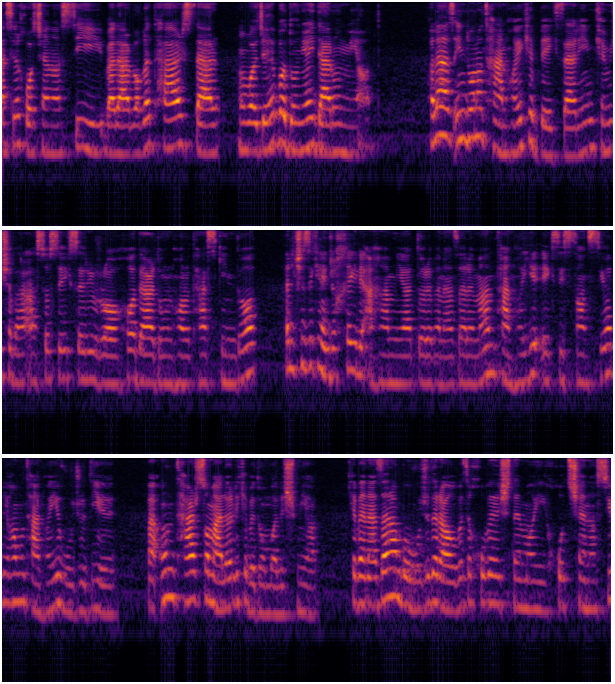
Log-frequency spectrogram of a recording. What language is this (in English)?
Persian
